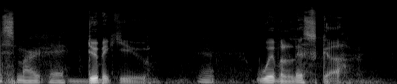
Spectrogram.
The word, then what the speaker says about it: Dubuque: How do you pronounce this? Is it Dubuque, Iowa? And you're making fun of me. It's Dubuque.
